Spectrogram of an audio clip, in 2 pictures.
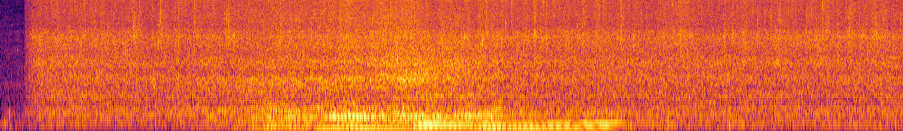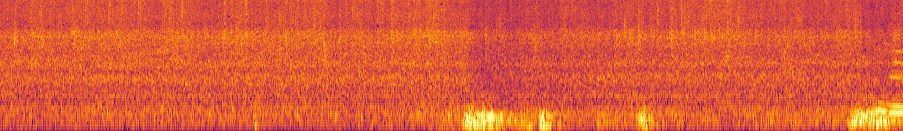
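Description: Steady hiss of rain falling on a wet street. A low vehicle engine hum comes in and fades between about four and nine seconds in, and there are a few low thumps later on.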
